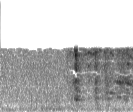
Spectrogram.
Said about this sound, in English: Now, that door you heard opening means that I have a contact online.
